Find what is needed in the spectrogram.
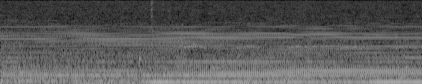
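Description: Faint background music: a steady, sustained instrumental drone in an Indian classical style, its deep low note dropping out briefly and returning just before the middle.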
